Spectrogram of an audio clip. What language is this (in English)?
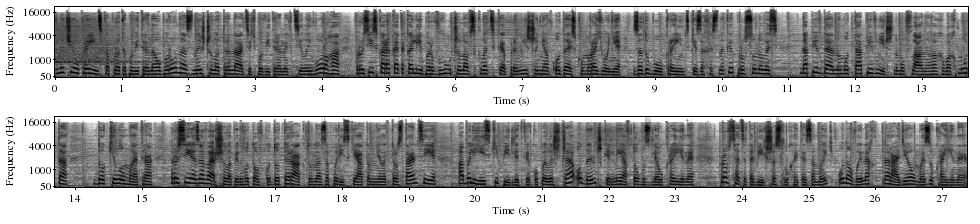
Ukrainian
